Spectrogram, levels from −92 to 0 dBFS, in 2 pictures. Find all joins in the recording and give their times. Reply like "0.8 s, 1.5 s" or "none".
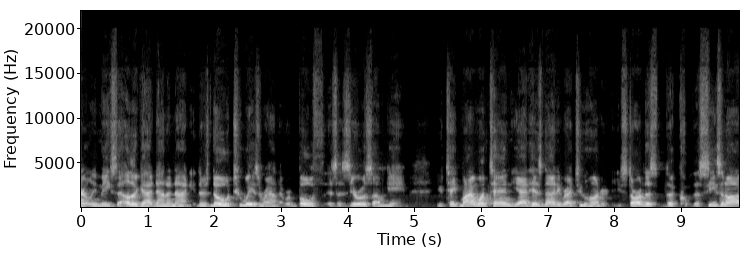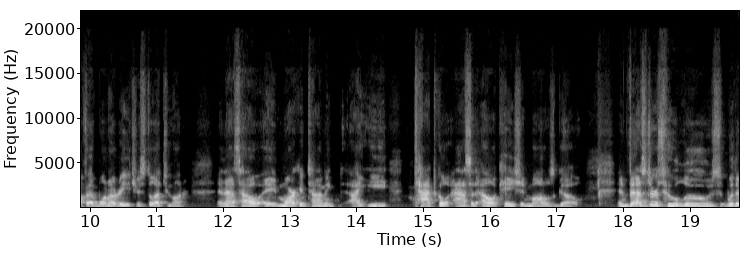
none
